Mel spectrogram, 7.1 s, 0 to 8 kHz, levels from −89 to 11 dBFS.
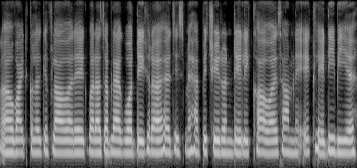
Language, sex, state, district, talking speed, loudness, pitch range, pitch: Hindi, female, Odisha, Nuapada, 210 wpm, -15 LUFS, 180-190 Hz, 185 Hz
